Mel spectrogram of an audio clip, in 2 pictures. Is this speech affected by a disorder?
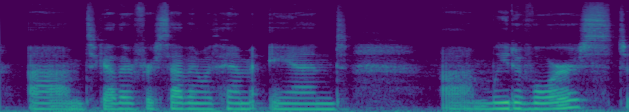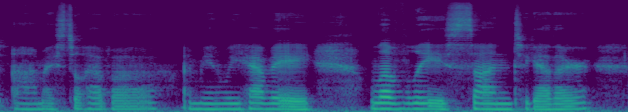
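No.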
